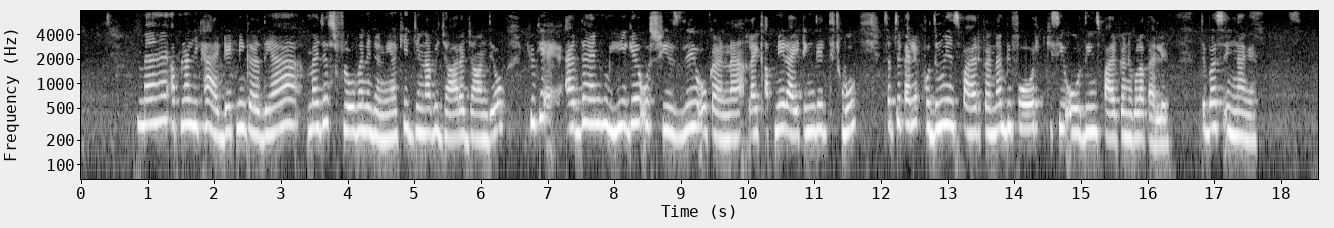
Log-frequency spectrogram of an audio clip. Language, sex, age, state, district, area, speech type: Dogri, female, 18-30, Jammu and Kashmir, Jammu, rural, spontaneous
